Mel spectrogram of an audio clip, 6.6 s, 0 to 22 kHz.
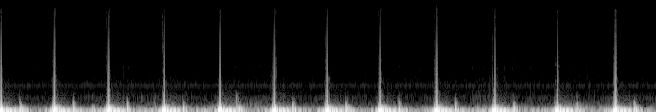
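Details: Male's own heartbeat recorded during breath holds: steady paired heart thumps at about 107 beats a minute, regular and slightly fast; normal heartbeat.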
